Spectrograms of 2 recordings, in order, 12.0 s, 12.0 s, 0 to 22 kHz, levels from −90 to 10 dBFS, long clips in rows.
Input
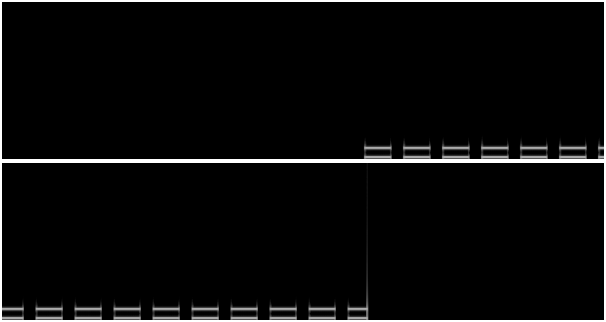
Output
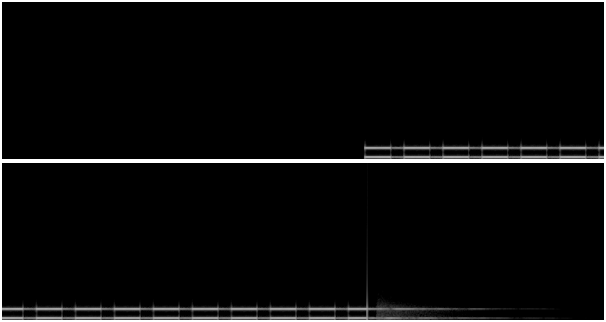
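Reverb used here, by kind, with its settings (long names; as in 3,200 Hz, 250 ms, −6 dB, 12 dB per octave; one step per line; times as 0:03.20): dense smooth reverb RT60 2.2 s, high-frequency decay 0.7×, pre-delay 90 ms, DRR 10.5 dB
level −3.5 dB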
